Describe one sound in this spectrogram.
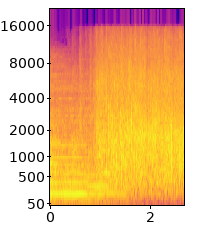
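A jazz band holds a final chord that ends.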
